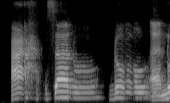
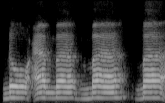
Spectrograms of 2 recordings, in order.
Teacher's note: ada ada dengungnya nu ma ma ada dengungnya ahsanu Amala waanu mim sama nunnya pasti pasti dengung Walaupun dia berharakat biasa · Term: gunah ankos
